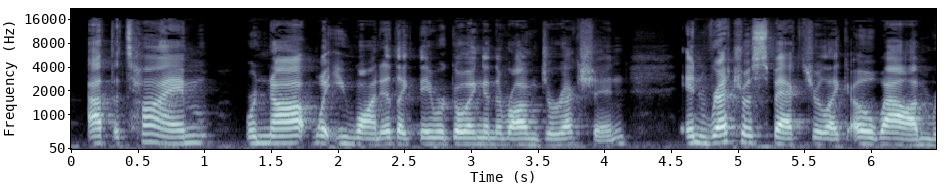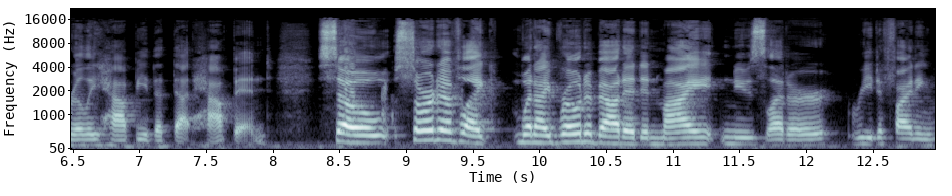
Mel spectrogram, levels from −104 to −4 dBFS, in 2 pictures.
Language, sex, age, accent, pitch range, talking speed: English, female, 30-49, American, 160-205 Hz, 190 wpm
